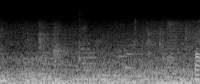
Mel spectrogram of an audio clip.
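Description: Busy eatery background: a steady low rumble with faint voices in the background.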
